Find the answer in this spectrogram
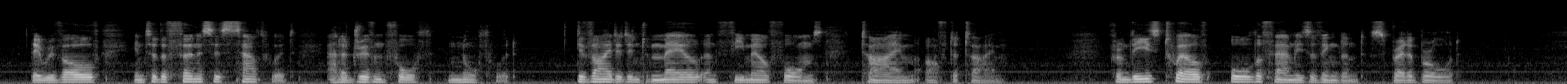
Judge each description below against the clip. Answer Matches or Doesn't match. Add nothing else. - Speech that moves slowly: Matches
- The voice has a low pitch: Matches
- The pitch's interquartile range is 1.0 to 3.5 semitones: Matches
